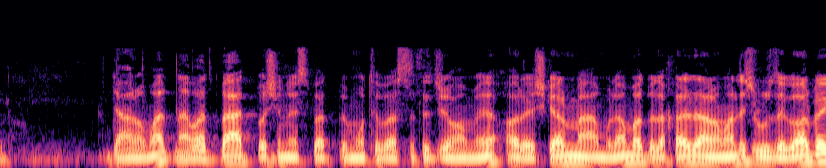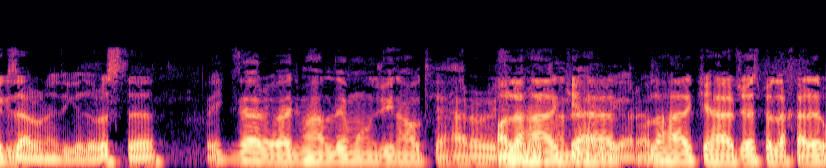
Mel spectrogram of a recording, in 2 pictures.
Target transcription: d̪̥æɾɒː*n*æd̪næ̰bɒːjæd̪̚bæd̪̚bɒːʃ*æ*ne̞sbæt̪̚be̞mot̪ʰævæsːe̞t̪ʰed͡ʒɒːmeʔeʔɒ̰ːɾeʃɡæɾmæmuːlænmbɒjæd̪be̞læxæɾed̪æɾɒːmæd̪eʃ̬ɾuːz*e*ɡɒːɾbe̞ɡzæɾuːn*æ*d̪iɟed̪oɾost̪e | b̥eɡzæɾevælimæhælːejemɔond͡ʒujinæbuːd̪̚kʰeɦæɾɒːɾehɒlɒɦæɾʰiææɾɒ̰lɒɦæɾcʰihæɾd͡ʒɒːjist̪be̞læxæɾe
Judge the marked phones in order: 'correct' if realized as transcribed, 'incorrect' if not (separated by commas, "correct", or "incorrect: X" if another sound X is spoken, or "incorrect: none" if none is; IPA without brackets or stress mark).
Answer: incorrect: m, incorrect: e, correct, incorrect: e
